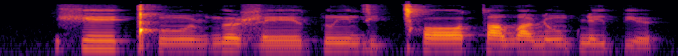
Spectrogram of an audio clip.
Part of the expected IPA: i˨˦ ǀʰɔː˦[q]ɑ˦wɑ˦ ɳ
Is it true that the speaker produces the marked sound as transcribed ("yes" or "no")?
no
